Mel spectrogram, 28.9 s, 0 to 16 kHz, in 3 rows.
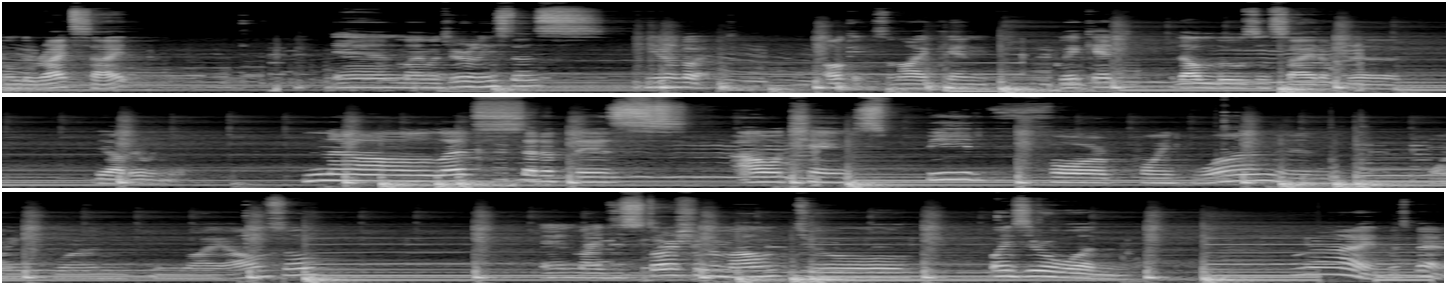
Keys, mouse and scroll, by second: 0.2 click, 2.0 alt+Tab, 3.1 alt+click, 4.5 click, 6.8 click, 10.9 click, 12.0-12.7 scroll down 4, 15.0 click, 17.2-18.0 typing, 18.8 Tab, 20.3-21.1 typing, 20.6 click, 23.4 click, 25.6-26.5 typing.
